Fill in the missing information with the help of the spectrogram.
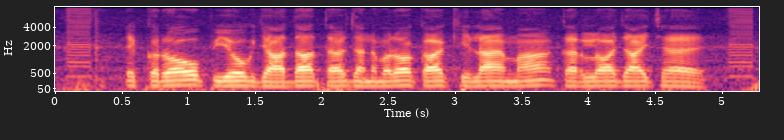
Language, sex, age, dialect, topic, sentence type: Maithili, male, 18-24, Angika, agriculture, statement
